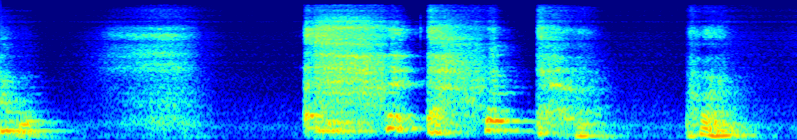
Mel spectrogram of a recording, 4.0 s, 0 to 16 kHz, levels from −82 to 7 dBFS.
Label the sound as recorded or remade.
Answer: remade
